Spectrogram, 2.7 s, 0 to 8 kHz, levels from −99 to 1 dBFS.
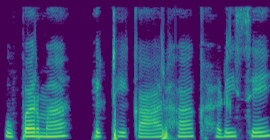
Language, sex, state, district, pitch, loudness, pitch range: Chhattisgarhi, female, Chhattisgarh, Jashpur, 220 Hz, -22 LUFS, 210-225 Hz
